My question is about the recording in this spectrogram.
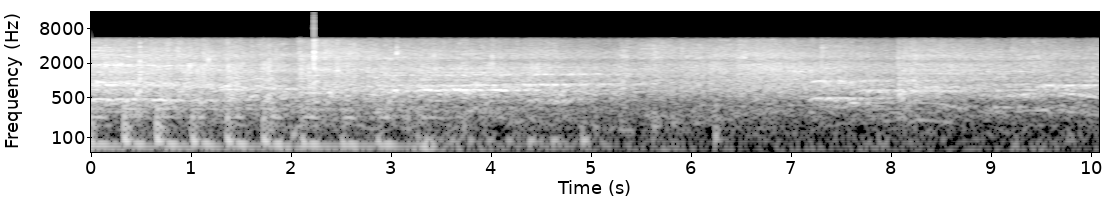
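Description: Live ice hockey rink ambience: a steady wash of crowd noise and voices, with one sharp crack about two seconds in.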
